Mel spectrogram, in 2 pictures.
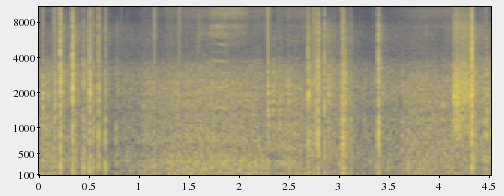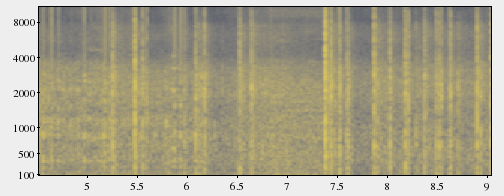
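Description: Aerial fireworks shells bursting in quick, irregular succession: many sharp bangs and crackles over a continuous low rumble of booms.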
